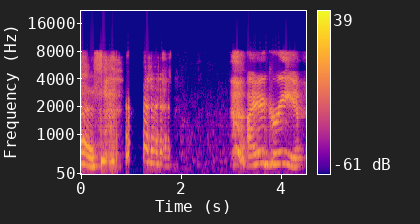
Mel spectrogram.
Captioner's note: laughing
